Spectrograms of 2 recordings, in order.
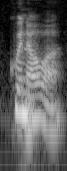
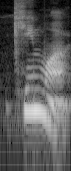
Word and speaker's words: quinoa: how we would say is quinoa but quinoa is what you're supposed to say I'm flabbergasted but it's coming to English through Spanish which Spanish got it from another language before that so its pronunciation yes is very different than its spelling no words no words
